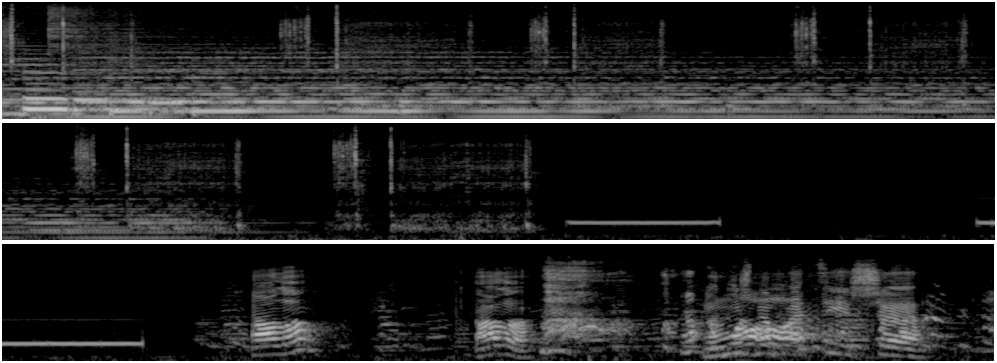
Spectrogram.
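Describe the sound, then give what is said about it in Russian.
A telephone line tone heard after a number is dialled on a handset: two long, steady mid-pitched beeps separated by a pause. Music plays before them, and voices and light laughter follow. “Она поднимает телефонную трубку и прикладывает к уху. Набирает заветный номер.”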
